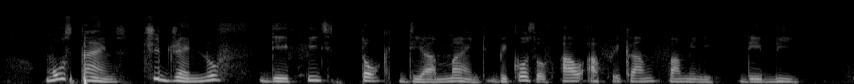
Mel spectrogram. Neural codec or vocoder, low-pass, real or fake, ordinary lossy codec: vocoder, 22.05 kHz, 80 mel bands, WaveNeXt; 9.9 kHz; fake; none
